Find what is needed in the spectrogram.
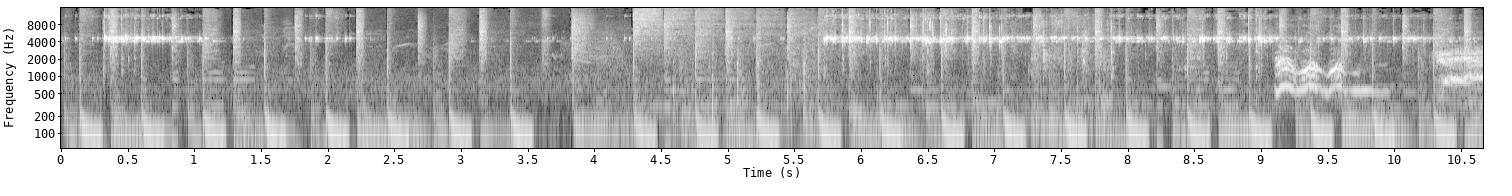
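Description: Electronic dance music with a fast, steady beat and a deep bass.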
